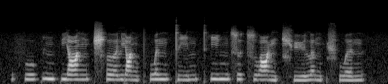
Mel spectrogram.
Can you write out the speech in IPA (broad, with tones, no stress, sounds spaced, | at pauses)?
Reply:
f u˧˥ p i˧ ŋ p j ɑ˥ ŋ ʈ͡ʂʰ ɤ˥ l j ɑ˨ ŋ pʰ w ə˥˩ n t̪ i˧˥ n t̪ʰ i˥ ŋ s u˨ t͡s w ɑ˥˩ ŋ t͡ɕʰ y˧˥ l ɤ˧ ŋ ʈ͡ʂʰ w ə˥ n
